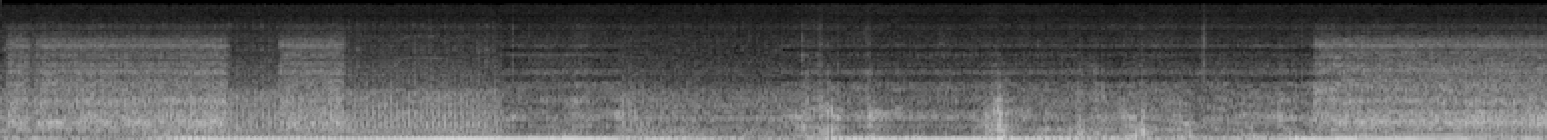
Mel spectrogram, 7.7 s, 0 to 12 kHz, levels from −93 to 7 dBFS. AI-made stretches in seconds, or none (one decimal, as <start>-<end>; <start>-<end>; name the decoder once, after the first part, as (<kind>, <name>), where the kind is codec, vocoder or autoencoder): 2.5-3.1 (codec, SNAC); 3.9-6.7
